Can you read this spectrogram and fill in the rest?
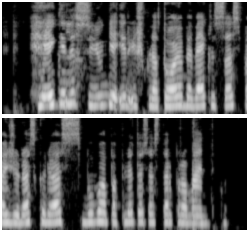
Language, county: Lithuanian, Vilnius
